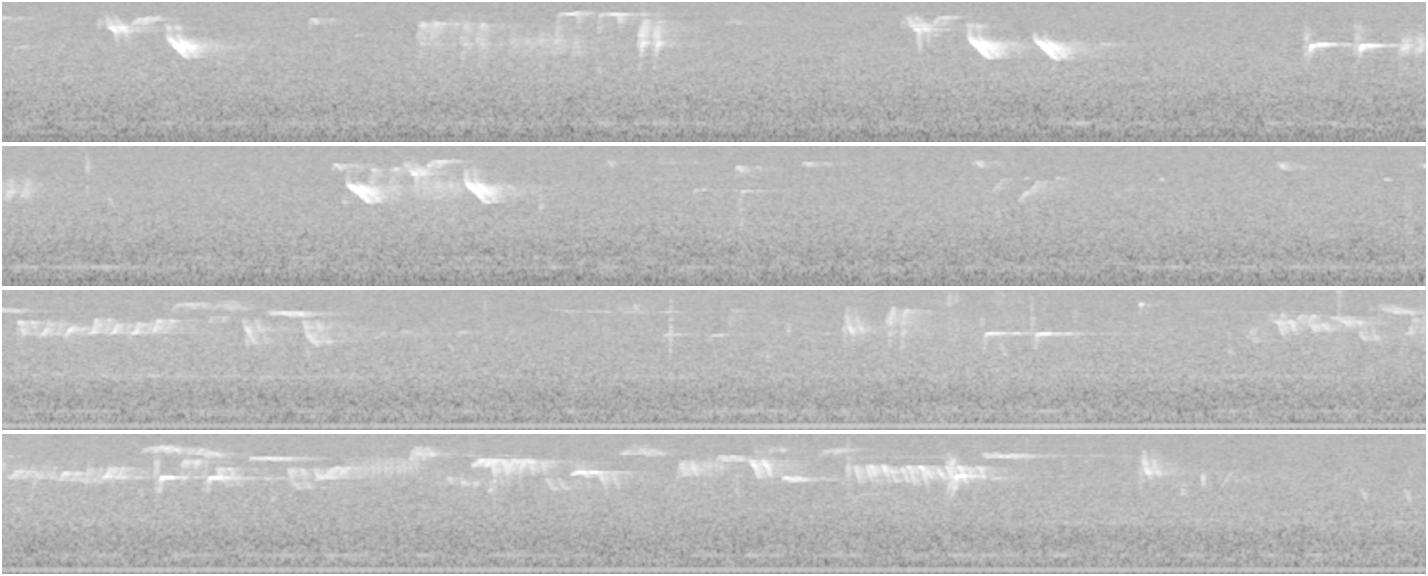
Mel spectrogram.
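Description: Wild birds calling: loud, sharp, falling chirps, mostly in pairs, a few seconds apart. About halfway through they give way to a busier scatter of small high twitters over a steady low hum.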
